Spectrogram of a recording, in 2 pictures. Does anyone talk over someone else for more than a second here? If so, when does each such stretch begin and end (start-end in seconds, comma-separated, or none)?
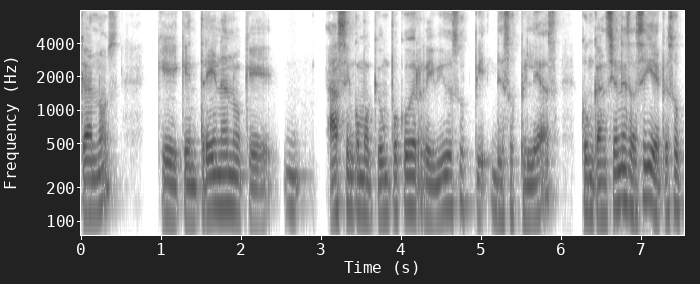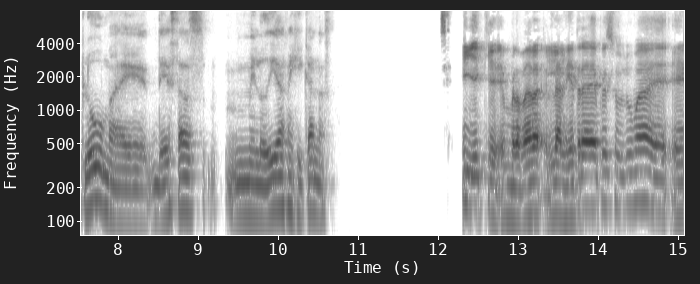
none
